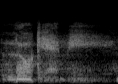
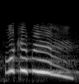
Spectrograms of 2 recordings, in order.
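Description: First: It is said in a deep, gravelly Batman voice. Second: It is said in a really high-pitched voice.

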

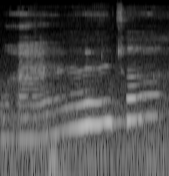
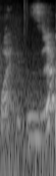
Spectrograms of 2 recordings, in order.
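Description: First: It is said in a spooky ghost voice. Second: It is said as if played backwards.

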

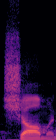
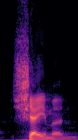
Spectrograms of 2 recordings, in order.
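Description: First: The word is said the other way, sounding posh. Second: The word is said the plain English way. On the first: "it just sounds like a really posh shaman" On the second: "in England, we called it shaman"

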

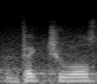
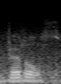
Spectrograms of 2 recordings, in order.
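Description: First: The word is said in a careful, formal pronunciation. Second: The word is said in a casual, everyday pronunciation. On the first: "I think that's how you pronounce that" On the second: "but we say victuals"

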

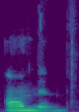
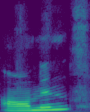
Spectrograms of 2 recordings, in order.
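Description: First: The L sound is silent in the word. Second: The L sound is pronounced in the word. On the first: "But other states or other people would say almonds" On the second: "They would like pronounce the L in almonds"

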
